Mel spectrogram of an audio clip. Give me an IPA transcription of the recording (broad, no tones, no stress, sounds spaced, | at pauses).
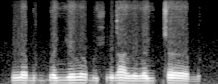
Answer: ŋ ɜ b ə b ɡ͡b ɜ ʎ e l ɤ b ʏ ç ŋ ɡ a l ʏ l ɜ ʎ c ɜ b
